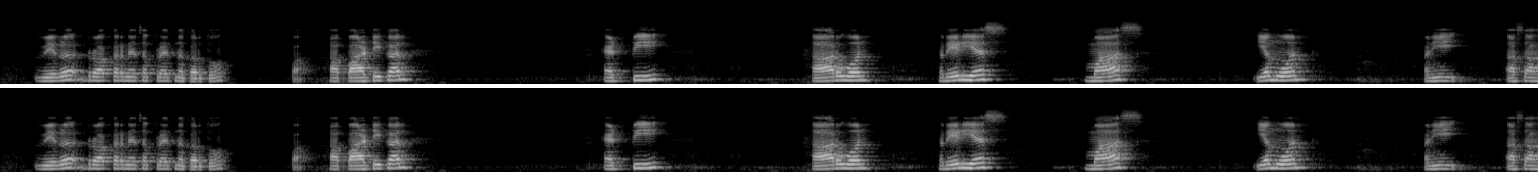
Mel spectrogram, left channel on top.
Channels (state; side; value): identical; both; correlation 1.00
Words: वेगळं ड्रॉ करण्याचा प्रयत्न करतो. हा particle at P r1 radius mass m1 आणि असा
